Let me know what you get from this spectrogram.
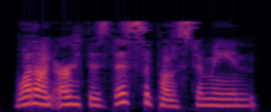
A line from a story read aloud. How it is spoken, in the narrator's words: Jet said anxiously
